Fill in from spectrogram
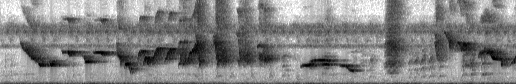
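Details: Oriental magpie-robin singing in the morning among other birds in India: rich, varied whistled phrases, sliding and warbling, with rapid chirps and a steady high insect-like hiss behind.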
